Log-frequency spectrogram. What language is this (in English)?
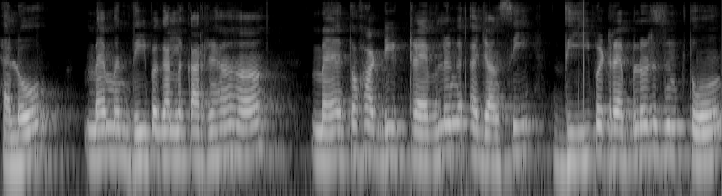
Punjabi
